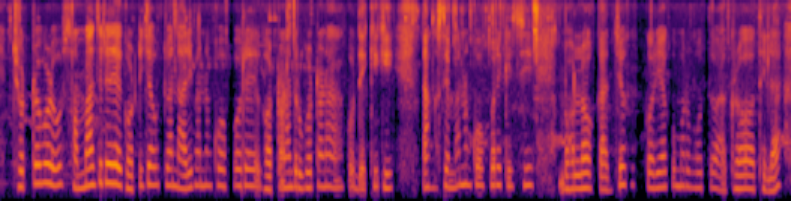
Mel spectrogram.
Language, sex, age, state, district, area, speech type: Odia, female, 30-45, Odisha, Kendrapara, urban, spontaneous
